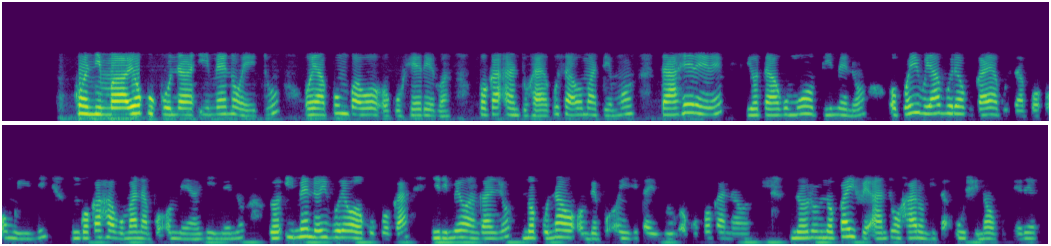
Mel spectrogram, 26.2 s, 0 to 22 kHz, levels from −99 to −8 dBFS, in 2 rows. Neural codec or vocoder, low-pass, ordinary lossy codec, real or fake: none; 3.6 kHz; Opus, 64 kbps; real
